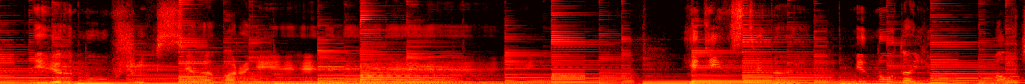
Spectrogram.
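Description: Acoustic guitar strummed in a steady chord progression, its bass notes changing every second or two: an instrumental passage between sung lines of a bard song.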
